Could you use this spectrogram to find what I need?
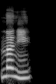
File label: Emo Reply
